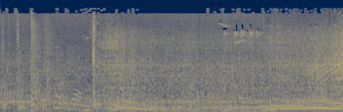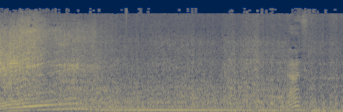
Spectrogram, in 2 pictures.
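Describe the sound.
Engine of a taxi car revving, its droning pitch sweeping upward in a few surges, then settling into a steady hum that runs loud through the whole stretch.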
